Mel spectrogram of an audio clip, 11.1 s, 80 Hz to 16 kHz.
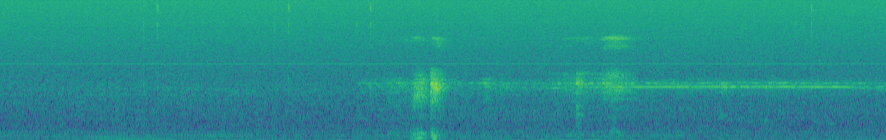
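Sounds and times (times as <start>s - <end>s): faint high-pitched whine: 0.0s - 11.0s
low electrical hum: 0.0s - 11.0s.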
